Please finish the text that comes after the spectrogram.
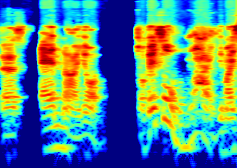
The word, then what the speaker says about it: anion: as cat ion and this negative part is pronounced as anion okay so why you might say sir i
